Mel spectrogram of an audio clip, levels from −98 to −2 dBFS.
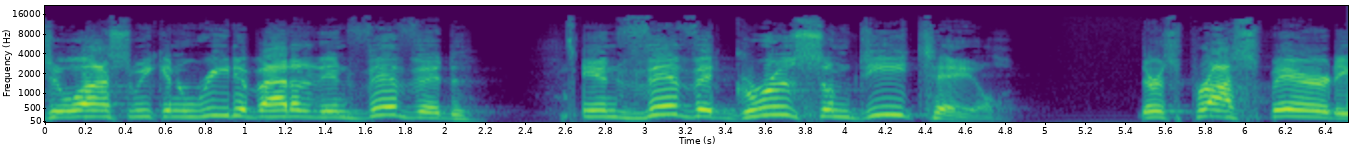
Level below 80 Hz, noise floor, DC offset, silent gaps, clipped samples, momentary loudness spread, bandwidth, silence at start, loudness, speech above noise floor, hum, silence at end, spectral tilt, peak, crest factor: -76 dBFS; -74 dBFS; under 0.1%; none; under 0.1%; 8 LU; 15 kHz; 0 s; -23 LUFS; 52 dB; none; 0 s; -4 dB/octave; -6 dBFS; 18 dB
